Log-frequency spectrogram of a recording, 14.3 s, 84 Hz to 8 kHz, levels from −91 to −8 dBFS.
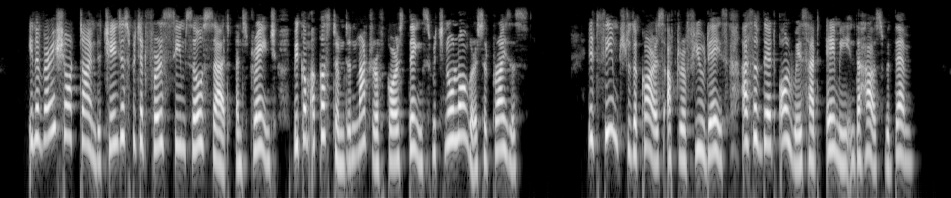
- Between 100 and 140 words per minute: No, average, 200 wpm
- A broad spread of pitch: Yes, wide, 7.2 semitones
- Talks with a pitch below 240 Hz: No, very high, 255 Hz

